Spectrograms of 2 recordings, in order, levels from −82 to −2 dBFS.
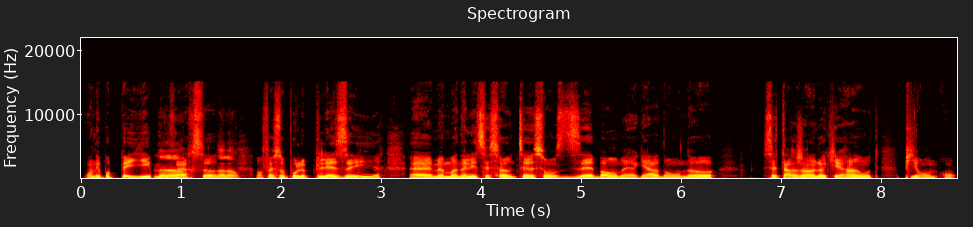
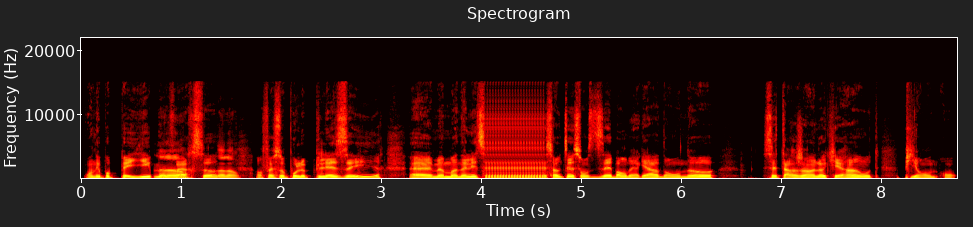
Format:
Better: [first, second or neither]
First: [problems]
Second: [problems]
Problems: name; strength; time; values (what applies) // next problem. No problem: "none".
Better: first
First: none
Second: audio freezing; at 4 s for 0.5 s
